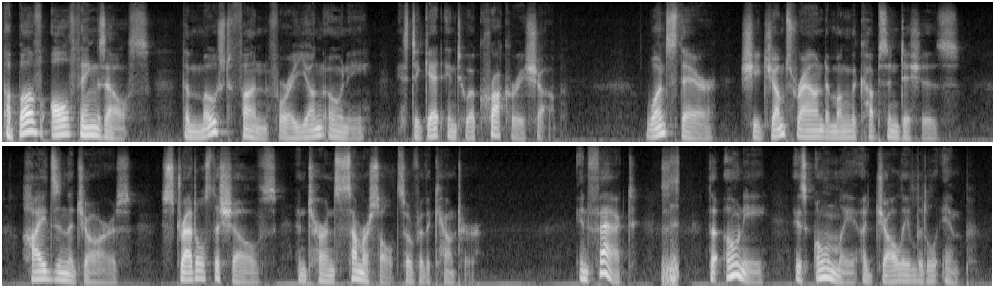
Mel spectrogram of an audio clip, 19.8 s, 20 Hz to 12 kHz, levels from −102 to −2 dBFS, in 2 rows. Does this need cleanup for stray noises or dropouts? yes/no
yes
